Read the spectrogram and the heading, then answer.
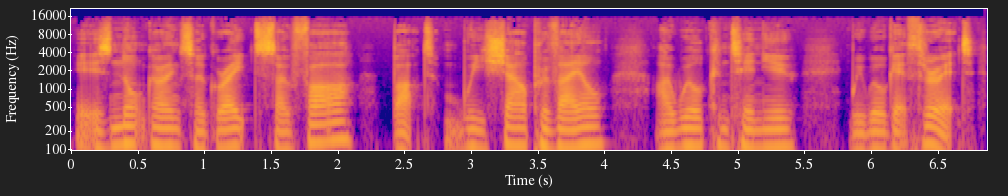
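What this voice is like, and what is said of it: Voice strained by a cold. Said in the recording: “I've got a terrible cold. I'm sorry about the voice.”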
